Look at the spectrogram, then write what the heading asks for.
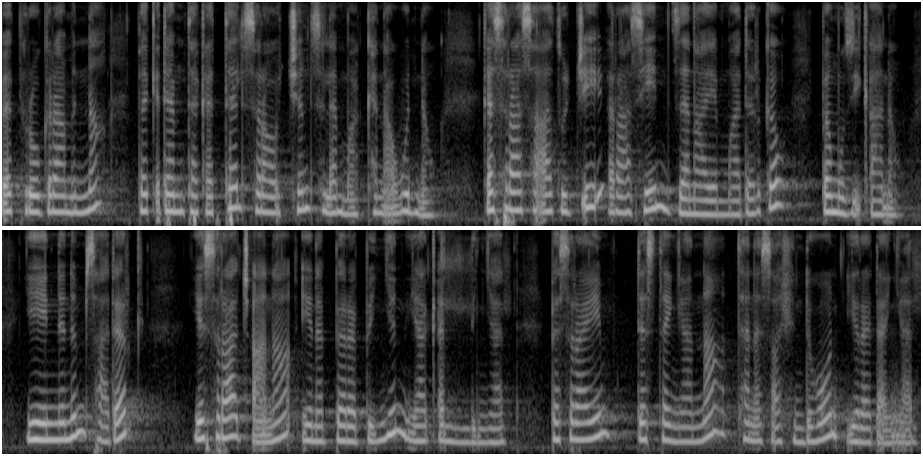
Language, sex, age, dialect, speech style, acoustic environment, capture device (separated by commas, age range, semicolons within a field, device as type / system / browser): Amharic, female, 35-44, Ethiopia - Addis Ababa, relaxed, silence, desktop / Windows / Chrome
